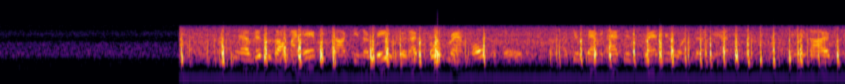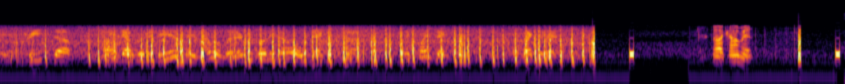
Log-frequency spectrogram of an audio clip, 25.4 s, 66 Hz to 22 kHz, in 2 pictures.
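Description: An amateur radio operator's voice received over the club's FM repeater, sounding thin and narrow like radio audio, with a faint steady low tone around 100 Hz underneath, the repeater's sub-audible CTCSS tone. The transmission starts after a couple of seconds of silence and cuts off sharply near the end, followed by a brief second burst.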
